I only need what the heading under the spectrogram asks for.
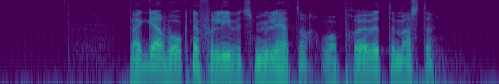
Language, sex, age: Norwegian, male, 21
